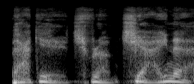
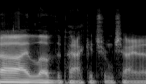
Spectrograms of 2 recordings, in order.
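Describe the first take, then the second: First: Slow, drawn-out catchphrase; impression of friend. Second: Said in the usual way. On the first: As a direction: stretch it out slowly like his catchphrase. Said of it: "He has to come on and be like". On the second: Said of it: "That was my favorite".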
